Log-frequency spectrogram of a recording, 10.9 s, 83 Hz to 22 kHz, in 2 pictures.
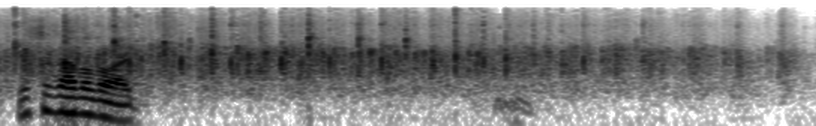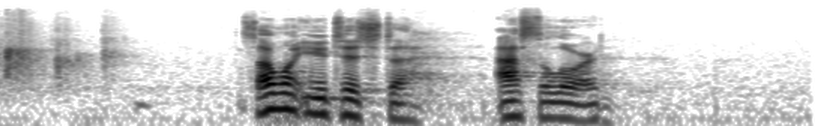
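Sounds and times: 
congregation applauding: 0.0s - 6.3s
speech: 0.2s - 1.1s, 7.2s - 9.6s.

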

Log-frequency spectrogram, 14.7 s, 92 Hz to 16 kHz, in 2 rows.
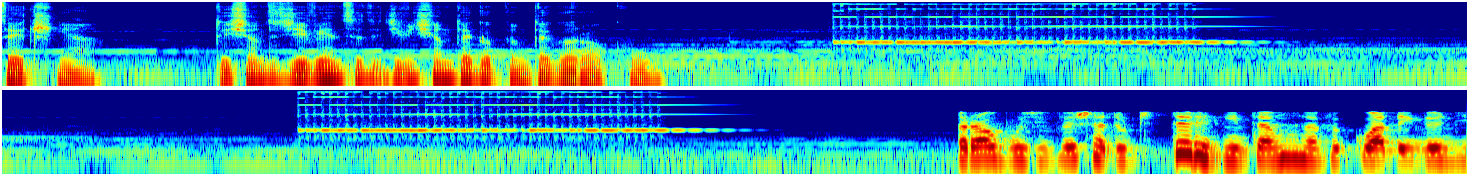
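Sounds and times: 
speech: 0.0s - 3.4s, 12.1s - 14.6s
telephone ringing: 4.2s - 6.4s, 8.8s - 11.2s.

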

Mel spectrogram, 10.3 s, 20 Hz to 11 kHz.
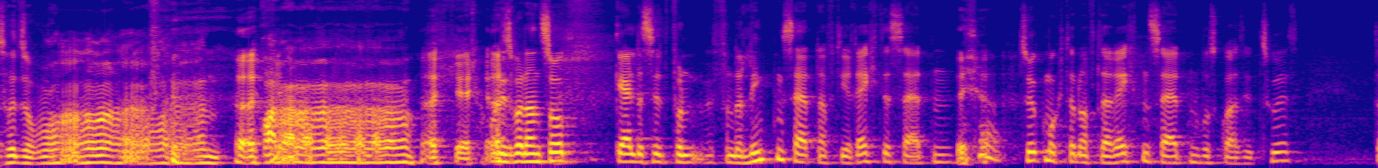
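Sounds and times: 
speech: 0.0s - 10.3s
voice imitating a huge heavy gate-like sliding door rumbling: 0.2s - 3.2s.

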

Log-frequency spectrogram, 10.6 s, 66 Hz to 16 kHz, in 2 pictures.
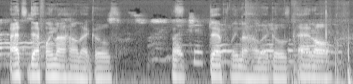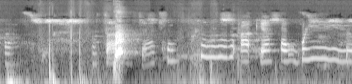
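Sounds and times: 
speech: 0.2s - 6.0s, 7.9s - 10.5s
dog barking: 7.0s - 7.5s.

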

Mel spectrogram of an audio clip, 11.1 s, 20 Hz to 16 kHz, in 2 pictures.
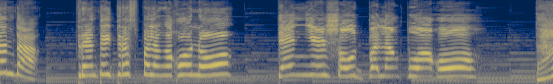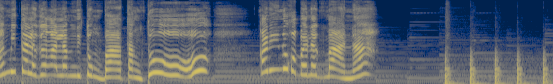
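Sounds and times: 
speech: 1.0s - 2.0s, 3.2s - 9.4s
knocking on a door: 10.0s - 11.0s.

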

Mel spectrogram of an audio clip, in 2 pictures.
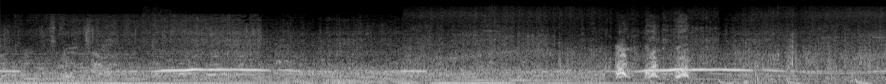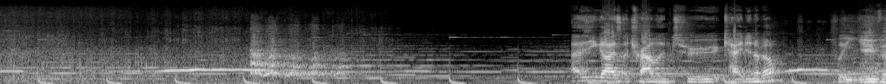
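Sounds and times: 
pair of sled dogs barking and yipping: 0.9s - 13.1s
sled dogs whining: 6.2s - 7.8s, 10.6s - 12.8s
speech: 14.8s - 17.7s.

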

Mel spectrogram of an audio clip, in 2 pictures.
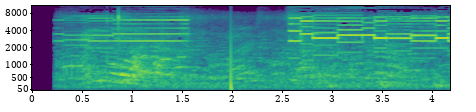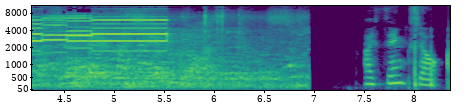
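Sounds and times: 
phone ringtone melody: 0.2s - 1.7s, 2.6s - 5.7s
murmur of noise: 0.2s - 7.0s
speech: 7.9s - 8.3s.

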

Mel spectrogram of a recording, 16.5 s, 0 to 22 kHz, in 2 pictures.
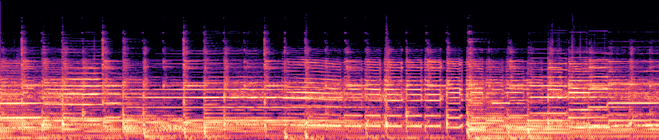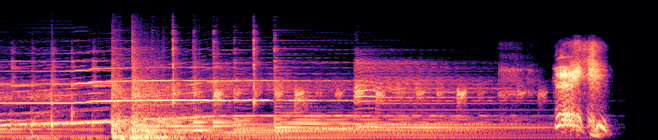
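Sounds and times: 
dramatic music with heavy tonal hits: 0.0s - 15.2s
loud sneeze: 14.5s - 15.9s.

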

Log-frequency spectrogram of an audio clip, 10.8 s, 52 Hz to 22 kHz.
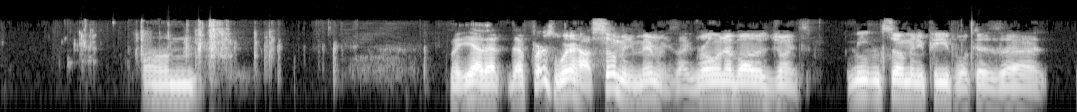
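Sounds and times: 
slurping and mouth clicks: 0.6s - 3.6s
person sipping water: 0.6s - 4.4s
speech: 1.4s - 2.2s, 4.5s - 10.7s.

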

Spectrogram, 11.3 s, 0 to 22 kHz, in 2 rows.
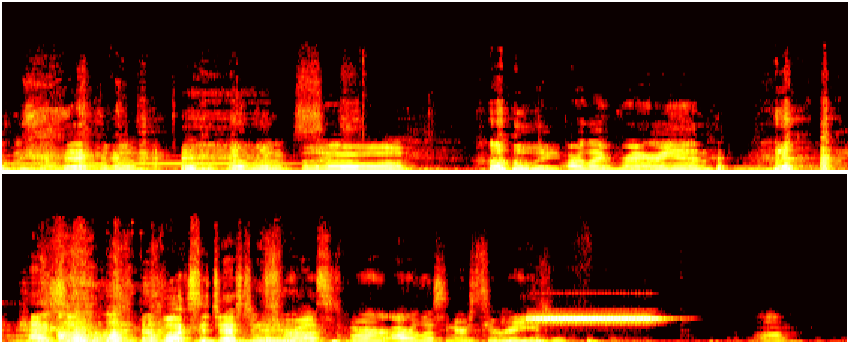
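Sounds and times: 
loud piercing electronic alarm beep: 0.0s - 2.4s, 9.1s - 10.3s
murmur of voice: 0.0s - 9.3s
laughter: 0.0s - 9.4s
speech: 0.1s - 9.8s.

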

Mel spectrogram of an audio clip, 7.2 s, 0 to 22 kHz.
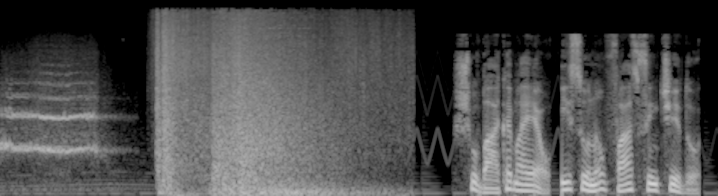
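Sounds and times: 
car tire screech with cut brakes: 0.0s - 1.4s
car crash with impact and debris rumble: 1.5s - 4.2s
speech: 4.7s - 7.0s.

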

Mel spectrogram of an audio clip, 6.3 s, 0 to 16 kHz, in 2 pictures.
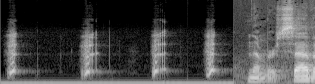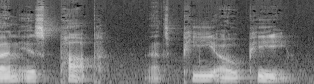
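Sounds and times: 
hiccups: 0.0s - 2.3s
speech: 2.5s - 6.1s.

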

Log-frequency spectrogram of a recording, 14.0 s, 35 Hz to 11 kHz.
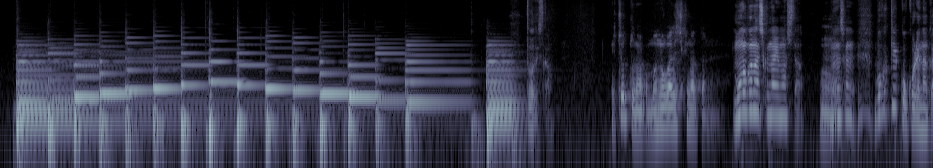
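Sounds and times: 
piano playing a major scale starting from E: 0.0s - 8.2s
speech: 8.0s - 8.3s, 9.2s - 13.9s.

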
